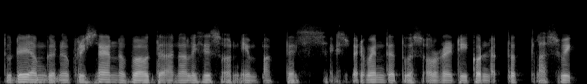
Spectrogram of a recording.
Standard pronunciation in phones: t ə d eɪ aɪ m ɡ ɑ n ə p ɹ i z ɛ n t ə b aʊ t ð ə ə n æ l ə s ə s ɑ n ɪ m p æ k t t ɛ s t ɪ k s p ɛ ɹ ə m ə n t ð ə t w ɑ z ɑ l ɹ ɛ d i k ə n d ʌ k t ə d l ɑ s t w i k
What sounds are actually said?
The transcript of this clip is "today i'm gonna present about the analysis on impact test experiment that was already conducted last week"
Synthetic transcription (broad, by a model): t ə d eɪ aɪ m ɡ ɑ n ə p ɹ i s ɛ n ə b aʊ t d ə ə n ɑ l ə s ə s ɑ n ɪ m p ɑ k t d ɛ s ɪ k s p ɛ ɹ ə m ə n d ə t w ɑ s ɑ l ɹ ɛ d i k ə n d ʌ k t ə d l ɑ s t w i k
